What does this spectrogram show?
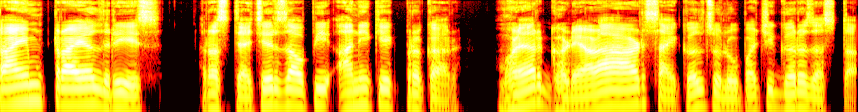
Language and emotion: Goan Konkani, neutral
